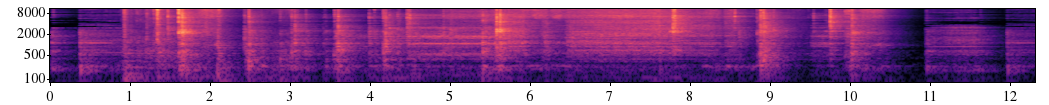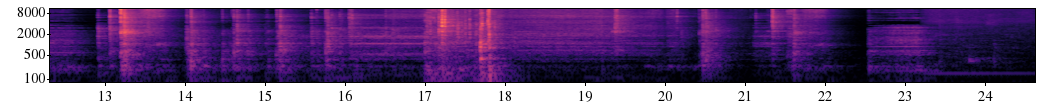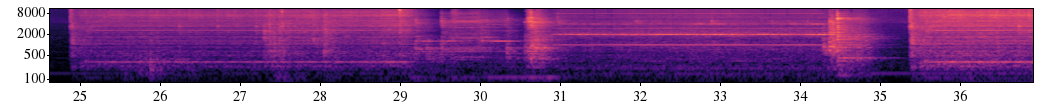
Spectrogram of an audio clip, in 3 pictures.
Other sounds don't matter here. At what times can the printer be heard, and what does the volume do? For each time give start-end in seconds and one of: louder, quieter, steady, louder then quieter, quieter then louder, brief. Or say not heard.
0.0-36.8 quieter then louder.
